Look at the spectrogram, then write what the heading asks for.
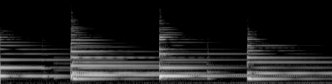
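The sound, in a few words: fingerstyle ukulele playing the second bar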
